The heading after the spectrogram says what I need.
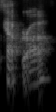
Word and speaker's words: Capgras: you are indeed correct it is french in origin so it's capgras um we we won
